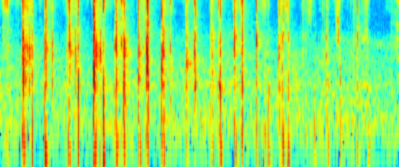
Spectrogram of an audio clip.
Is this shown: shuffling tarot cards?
yes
